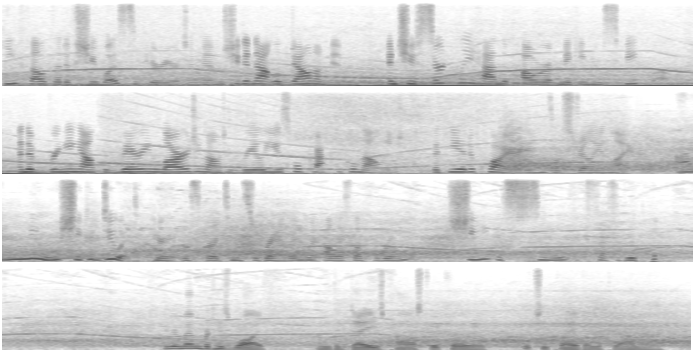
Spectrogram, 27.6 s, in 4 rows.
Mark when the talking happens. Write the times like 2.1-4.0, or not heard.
0.0-20.4, 22.4-27.4.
